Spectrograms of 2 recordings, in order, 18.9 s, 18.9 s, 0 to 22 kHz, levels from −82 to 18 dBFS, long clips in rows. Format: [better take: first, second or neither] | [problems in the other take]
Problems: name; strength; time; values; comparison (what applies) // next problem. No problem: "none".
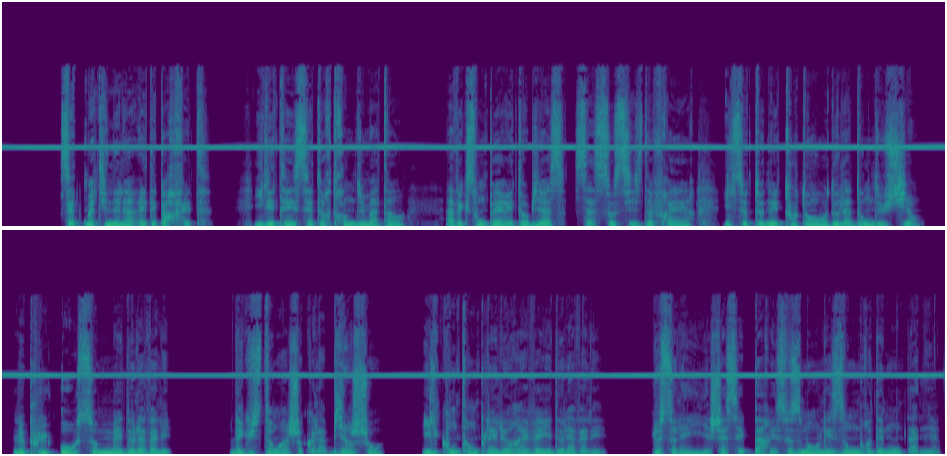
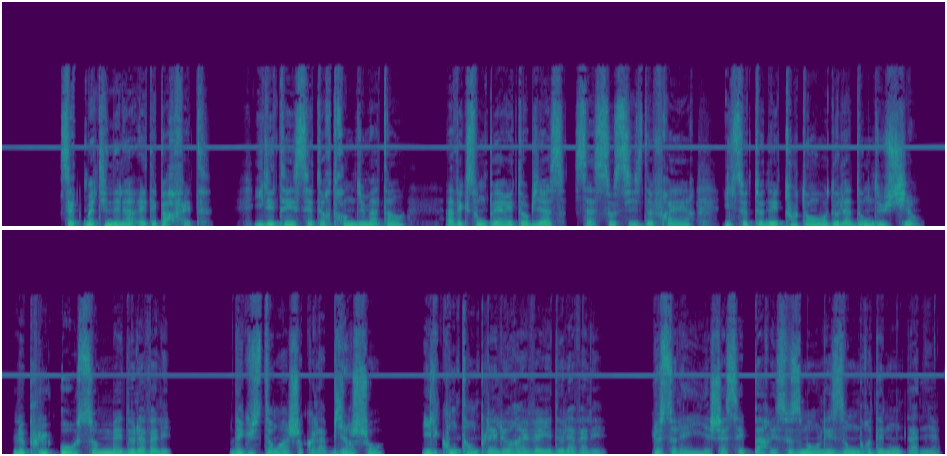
second | high-pitched whine; loud; throughout; 8 kHz, 7 dB below the speech; faint in the second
